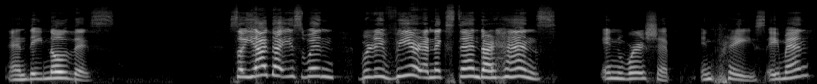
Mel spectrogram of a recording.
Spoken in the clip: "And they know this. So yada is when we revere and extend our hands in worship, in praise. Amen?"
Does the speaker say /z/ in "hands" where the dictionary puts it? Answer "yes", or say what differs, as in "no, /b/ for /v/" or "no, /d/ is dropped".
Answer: no, /s/ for /z/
